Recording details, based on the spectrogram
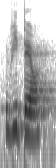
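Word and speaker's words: βίντεο: So in order to have an actual D sound like you're used to in English, they're going to spell it with the NT. Video. And also pronounce it like that sometimes, video.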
